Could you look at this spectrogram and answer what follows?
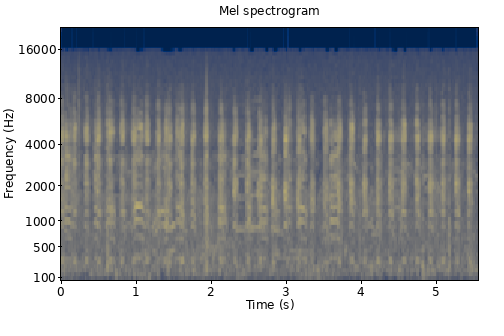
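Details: Two male Egyptian geese wrestling on the Round Pond as a mate calls out encouragement; dense run of hoarse, rapid honks and some splashing-like noise beneath.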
